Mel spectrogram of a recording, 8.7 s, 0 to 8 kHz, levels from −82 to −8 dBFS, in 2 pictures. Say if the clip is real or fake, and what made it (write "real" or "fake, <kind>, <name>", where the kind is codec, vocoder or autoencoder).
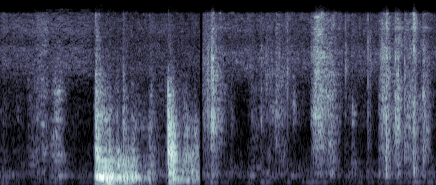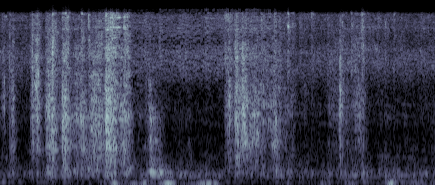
real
